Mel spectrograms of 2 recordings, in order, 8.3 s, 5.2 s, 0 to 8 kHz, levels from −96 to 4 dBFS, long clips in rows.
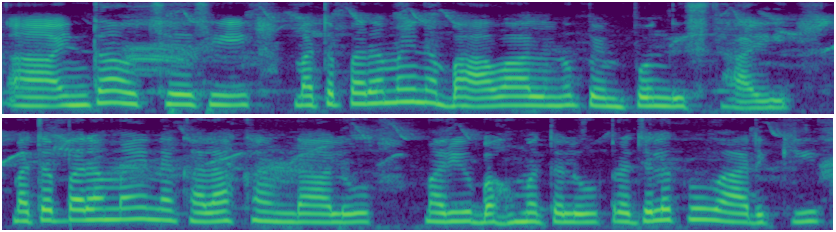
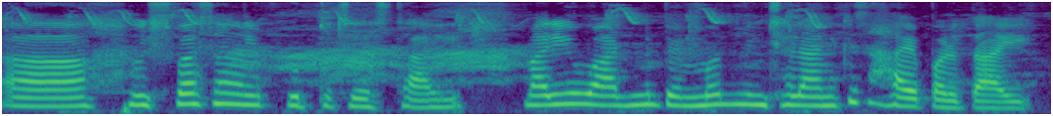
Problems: background sounds at intervals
